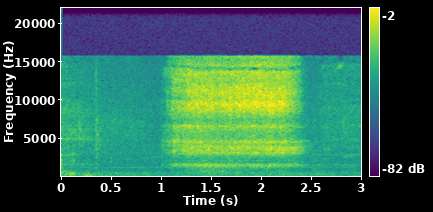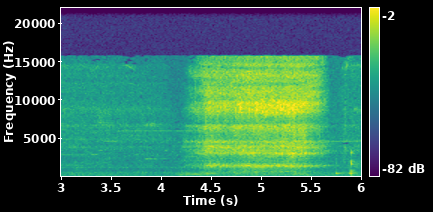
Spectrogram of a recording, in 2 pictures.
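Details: Sleeping adult man snoring: two long, loud, rough snores about three seconds apart separated by quieter pauses; heavy snoring.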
